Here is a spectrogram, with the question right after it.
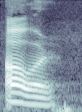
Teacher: Notice the word hour as H is silent here, so the sound starts with a vowel sound.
